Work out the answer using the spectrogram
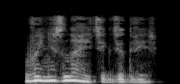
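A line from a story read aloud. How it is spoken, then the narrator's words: Resigned exhale. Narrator (Russian): обреченно выдохнула Алекс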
